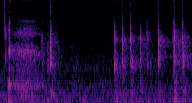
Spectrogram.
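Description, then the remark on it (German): Crisp typing on a computer keyboard: bursts of quick key clicks, a few scattered strokes early, then a denser run of rapid taps toward the end, with no one talking. “Ey, meine Tastatur ja. ist aber auch so geil.”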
